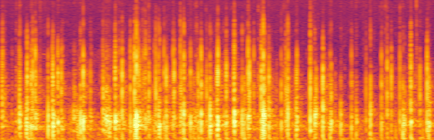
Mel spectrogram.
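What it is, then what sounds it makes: Hollow cardboard gift box. A hollow white cardboard gift box with a ribbon is tapped rapidly on its lid and sides with long black nails. The result is a quick, continuous stream of light, dry, hollow taps with a midrange tone and almost no ring after each one.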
